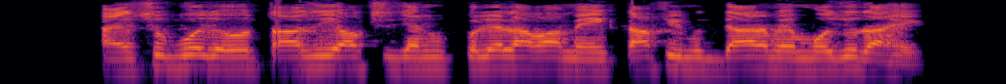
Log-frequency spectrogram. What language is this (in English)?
Sindhi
